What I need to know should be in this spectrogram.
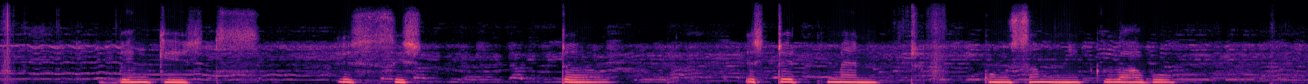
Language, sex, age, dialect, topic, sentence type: Magahi, female, 25-30, Northeastern/Surjapuri, banking, question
